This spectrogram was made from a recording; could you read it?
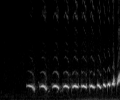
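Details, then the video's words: White-rumped shama's morning 'hitungan detik' song, used to provoke rival shamas: a clear whistled note repeated about a dozen times, the notes speeding up and rising in pitch toward the end. "HITUNGAN DETIK DI PAGI HARI BIKIN MURAI LAWAN AUTO NAIK EMOSI SEKETIKA"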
